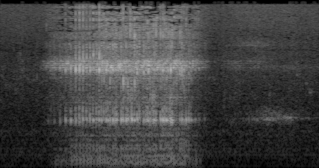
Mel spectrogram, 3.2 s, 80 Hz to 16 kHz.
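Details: Snoring from a sleeping man, recorded by his wife on a Samsung Galaxy S3 phone: one loud, rough, rattling snore on a long breath in, followed by a quiet breath out.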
